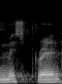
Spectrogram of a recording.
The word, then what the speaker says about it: misprint: Misprint is one of those words in which, sorry, the lexical stress is placed on the first syllable when it's a noun, and on the second syllable when it's a verb.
